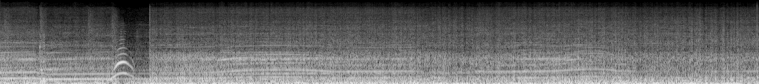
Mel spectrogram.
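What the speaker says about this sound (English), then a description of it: "And with this full Graves exhaust, ooh, it sounds so butter." A Kawasaki Ninja ZX-4RR fitted with a full Graves titanium exhaust revs and shifts, its engine pitch rising and falling steadily with a sharp blip near the start, loud and close, with a voice talking over it.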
